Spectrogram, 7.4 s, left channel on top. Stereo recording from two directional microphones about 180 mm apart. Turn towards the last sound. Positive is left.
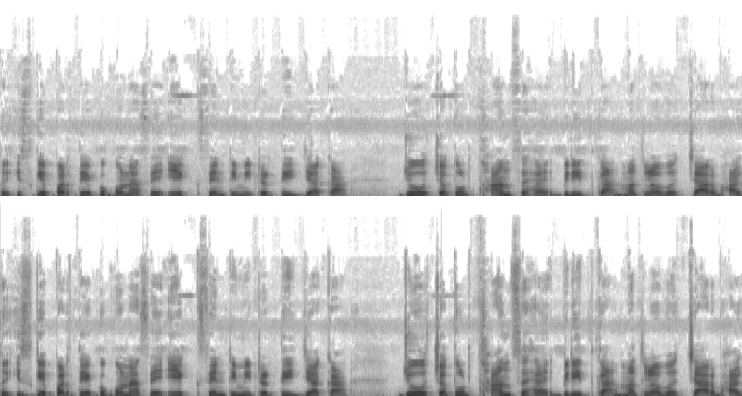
turn(degrees=-40)  # may be behind; listen again after turning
